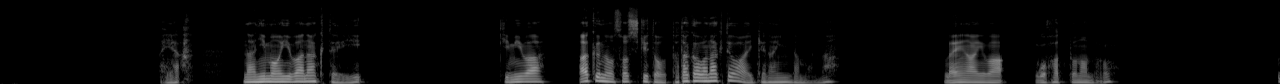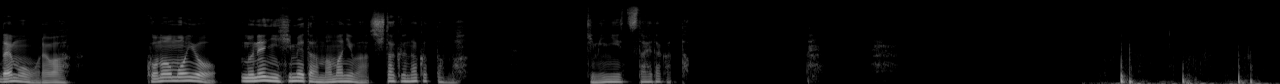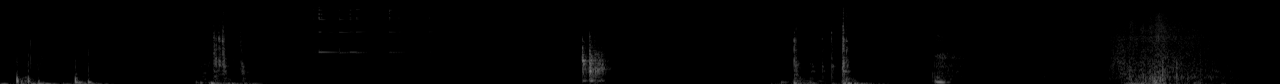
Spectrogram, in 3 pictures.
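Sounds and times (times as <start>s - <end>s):
speech: 1.6s - 3.8s, 5.0s - 8.4s, 9.4s - 11.2s, 12.8s - 13.6s, 14.3s - 17.6s, 18.7s - 19.8s
quiet footsteps: 23.7s - 26.6s
breathy sigh: 34.9s - 36.4s
soft rustle: 36.7s - 38.2s.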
